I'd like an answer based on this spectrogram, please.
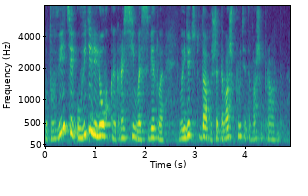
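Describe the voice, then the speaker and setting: A woman talks with lively intonation. Noticeable background noise runs underneath. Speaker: esoteric practitioner. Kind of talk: casual interview.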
